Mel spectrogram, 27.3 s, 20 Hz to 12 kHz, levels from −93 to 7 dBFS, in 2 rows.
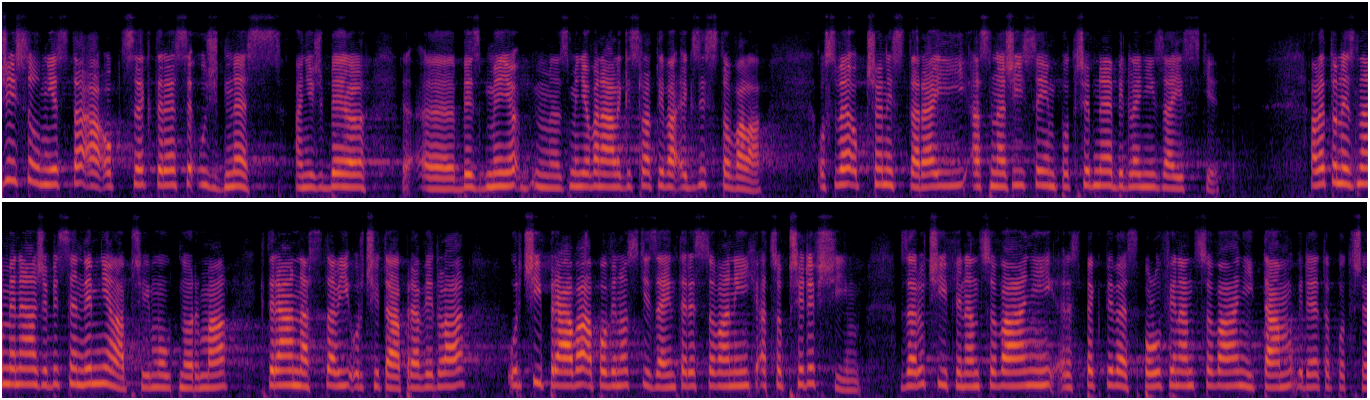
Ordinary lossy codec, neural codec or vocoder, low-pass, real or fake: Opus, 16 kbps; none; 7.2 kHz; real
